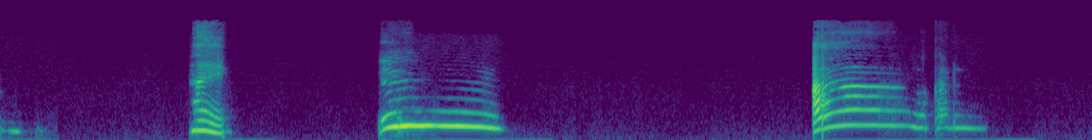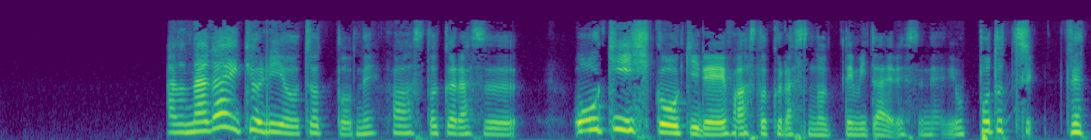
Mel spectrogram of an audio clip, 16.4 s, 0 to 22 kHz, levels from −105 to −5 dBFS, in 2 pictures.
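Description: Speech processed in overlapping 4-second chunks, each starting about 25 ms early, replays a brief slice at the joins: stutters at 6.17–6.19, 10.19–10.22 and 14.22–14.24 s.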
